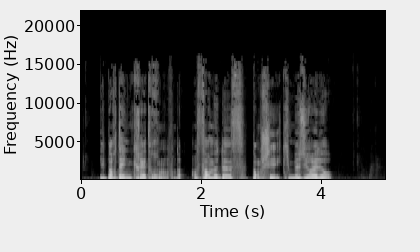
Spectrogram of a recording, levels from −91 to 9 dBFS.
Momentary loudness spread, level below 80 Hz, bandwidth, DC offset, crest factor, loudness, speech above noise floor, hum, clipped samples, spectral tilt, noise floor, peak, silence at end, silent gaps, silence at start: 12 LU; -32 dBFS; 16 kHz; under 0.1%; 18 dB; -20 LUFS; 44 dB; none; under 0.1%; -6.5 dB/octave; -64 dBFS; -2 dBFS; 0.9 s; none; 0.35 s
